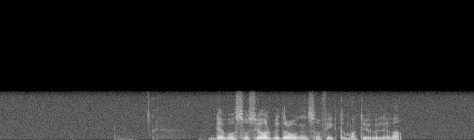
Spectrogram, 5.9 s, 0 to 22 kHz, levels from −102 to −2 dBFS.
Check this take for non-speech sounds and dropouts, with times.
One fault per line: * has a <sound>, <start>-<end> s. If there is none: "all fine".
all fine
